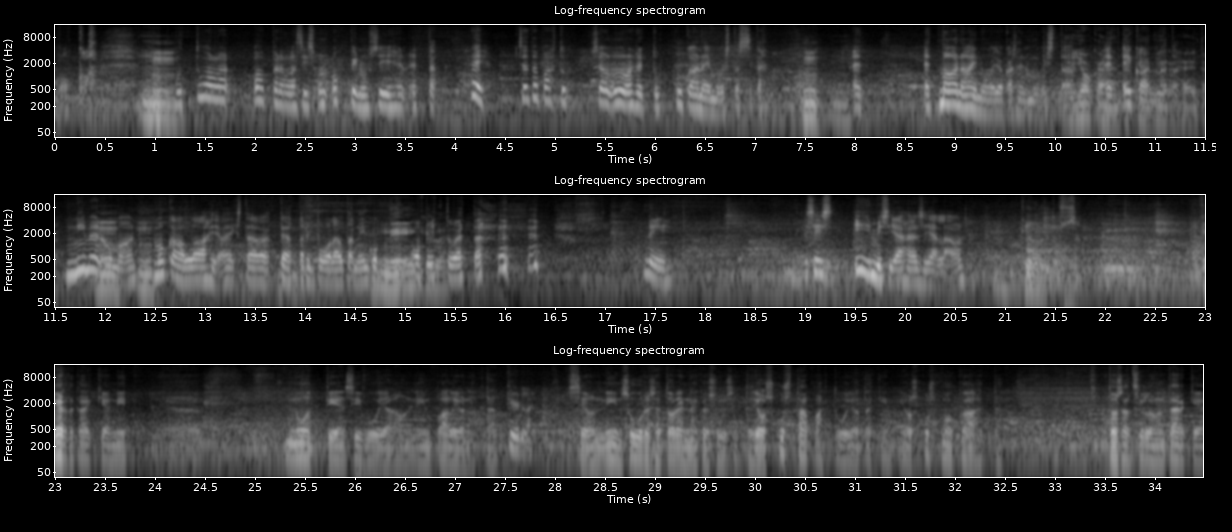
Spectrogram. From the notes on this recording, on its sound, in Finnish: Äänitetty Musiikkitalon kahvilassa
